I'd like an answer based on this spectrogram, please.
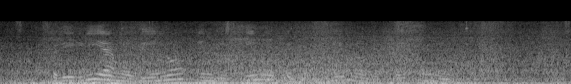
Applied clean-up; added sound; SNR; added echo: none; Walk, footsteps / Waves, surf / Wind; -5 dB; none.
